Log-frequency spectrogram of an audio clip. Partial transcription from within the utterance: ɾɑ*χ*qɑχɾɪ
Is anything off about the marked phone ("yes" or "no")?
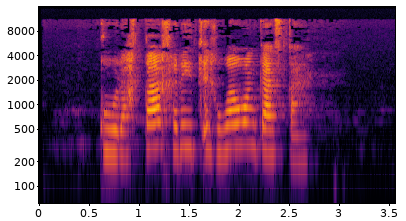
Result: no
